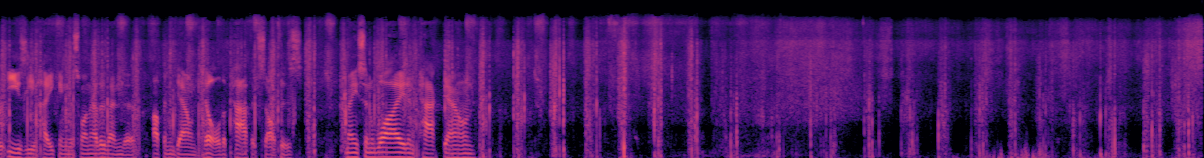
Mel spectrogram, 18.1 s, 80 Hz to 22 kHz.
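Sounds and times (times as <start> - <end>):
footsteps crunching in snow: 0.0 - 18.0.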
